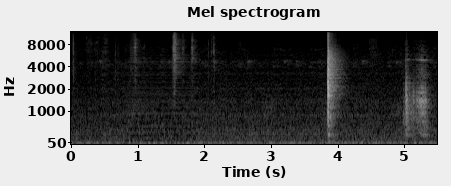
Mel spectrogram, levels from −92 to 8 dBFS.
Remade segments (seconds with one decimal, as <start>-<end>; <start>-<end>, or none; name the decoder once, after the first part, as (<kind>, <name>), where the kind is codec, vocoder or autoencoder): 0.8-1.9 (vocoder, Vocos)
